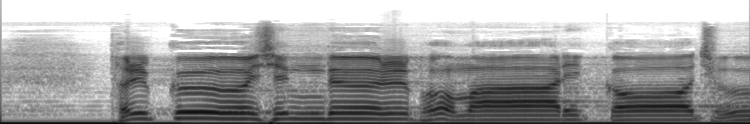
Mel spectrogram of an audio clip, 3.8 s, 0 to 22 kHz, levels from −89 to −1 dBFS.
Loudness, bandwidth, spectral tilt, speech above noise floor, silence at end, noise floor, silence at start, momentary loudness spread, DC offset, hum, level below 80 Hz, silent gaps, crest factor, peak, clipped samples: -12 LUFS; 10.5 kHz; -5 dB/octave; 26 dB; 0 s; -38 dBFS; 0 s; 5 LU; 30%; none; -32 dBFS; none; 14 dB; 0 dBFS; under 0.1%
